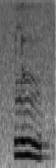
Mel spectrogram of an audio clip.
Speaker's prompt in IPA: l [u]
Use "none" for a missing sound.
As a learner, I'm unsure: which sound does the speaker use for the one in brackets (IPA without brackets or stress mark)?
ɯ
